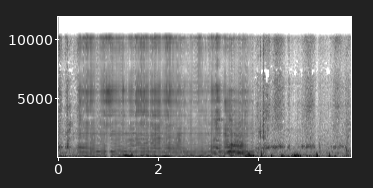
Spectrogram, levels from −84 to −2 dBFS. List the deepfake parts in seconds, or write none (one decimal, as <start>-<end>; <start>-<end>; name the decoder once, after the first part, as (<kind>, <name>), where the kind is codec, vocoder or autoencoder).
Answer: 0.4-3.9 (vocoder, BigVGAN v2)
